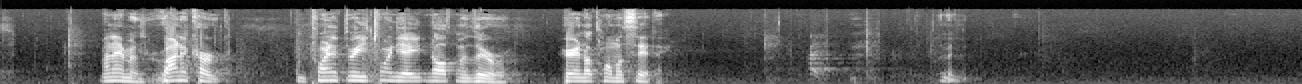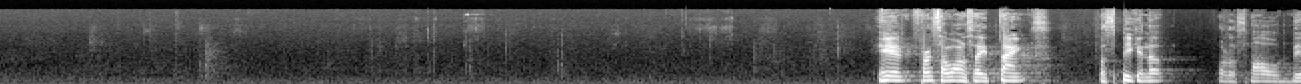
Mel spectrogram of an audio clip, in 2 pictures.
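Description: An elderly man speaks slowly into a microphone.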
